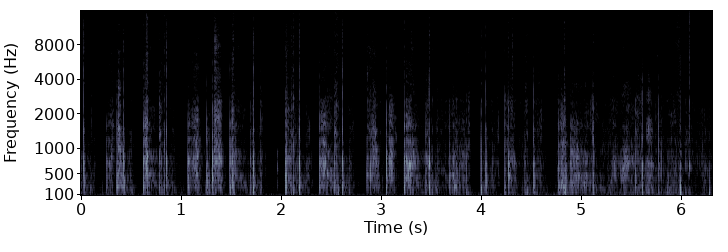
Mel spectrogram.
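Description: Fingertips and nails scratch and tap across the clear plastic lid of a hollow Philadelphia cream cheese tub held in one hand. A rapid, irregular series of dry clicks and scratchy swishes follows, each dying away almost instantly, with a hollow plasticky tone centered around 700 Hz.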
